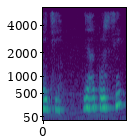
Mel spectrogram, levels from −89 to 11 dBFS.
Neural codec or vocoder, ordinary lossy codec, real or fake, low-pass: none; none; real; 5.4 kHz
